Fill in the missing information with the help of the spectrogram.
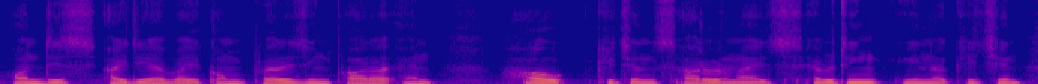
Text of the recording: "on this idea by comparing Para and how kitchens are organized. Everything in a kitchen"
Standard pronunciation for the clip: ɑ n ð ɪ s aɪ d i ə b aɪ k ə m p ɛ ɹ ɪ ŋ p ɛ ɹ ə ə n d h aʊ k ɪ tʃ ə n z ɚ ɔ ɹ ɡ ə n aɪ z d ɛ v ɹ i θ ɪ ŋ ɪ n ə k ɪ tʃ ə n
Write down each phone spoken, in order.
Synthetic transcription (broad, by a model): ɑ n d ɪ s aɪ d i ə b aɪ k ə m p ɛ ɹ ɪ ŋ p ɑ ɹ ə ə n d h aʊ k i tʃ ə n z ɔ ɹ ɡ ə n aɪ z ɛ b ɹ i t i ŋ ɪ n ə k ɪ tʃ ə n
